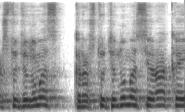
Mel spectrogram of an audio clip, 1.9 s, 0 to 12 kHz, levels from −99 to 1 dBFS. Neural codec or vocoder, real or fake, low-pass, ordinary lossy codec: vocoder, 44.1 kHz, 128 mel bands, Pupu-Vocoder; fake; 10.8 kHz; AAC, 64 kbps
